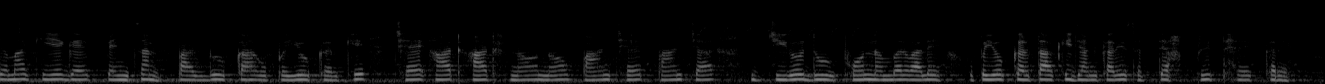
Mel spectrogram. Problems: none marked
